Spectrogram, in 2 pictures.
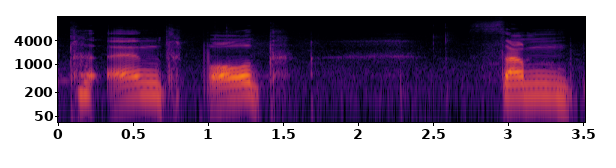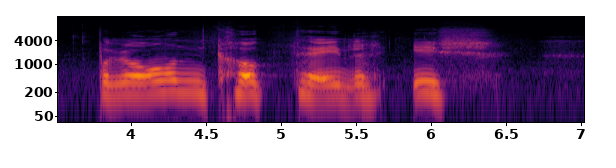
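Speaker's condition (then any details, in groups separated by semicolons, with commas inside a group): Multiple sclerosis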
